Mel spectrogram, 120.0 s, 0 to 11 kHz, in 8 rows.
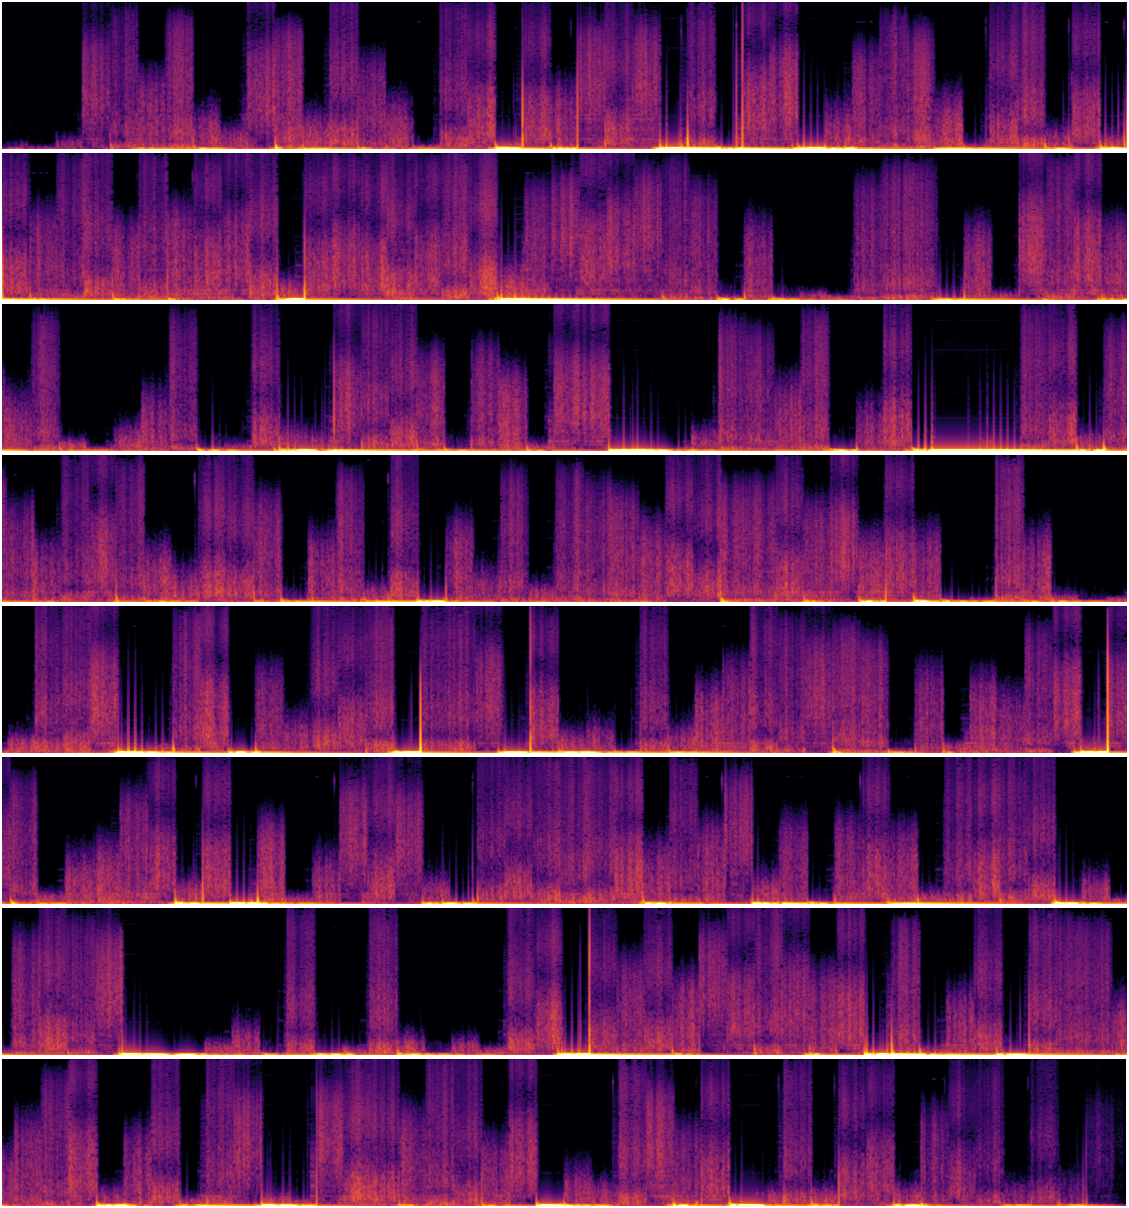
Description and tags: Noise Garden 11
1.This sample is part of the "Noise Garden" sample pack. 2 minutes of pure ambient droning noisescape. Random noise composition.
electronic, soundscape, drone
